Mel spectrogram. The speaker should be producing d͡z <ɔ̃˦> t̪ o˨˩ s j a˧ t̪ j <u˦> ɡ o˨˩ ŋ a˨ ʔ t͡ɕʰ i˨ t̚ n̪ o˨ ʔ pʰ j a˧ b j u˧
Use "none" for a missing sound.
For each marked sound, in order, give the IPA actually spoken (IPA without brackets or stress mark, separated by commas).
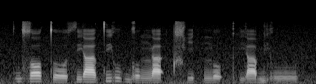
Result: ɔ˦, u˥˧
